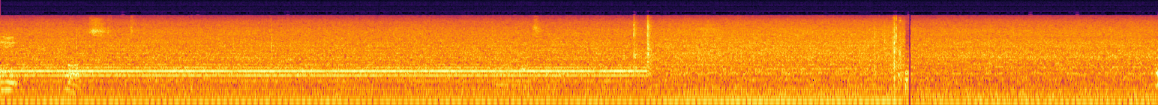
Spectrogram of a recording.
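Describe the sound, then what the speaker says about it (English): Induction motor driving a generator as its prime mover in a bench test, giving a steady close mechanical hum with a constant tonal drone and a few faint clicks throughout. "we were accelerating our prime mover induction motor with generator back EMF and motor power"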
